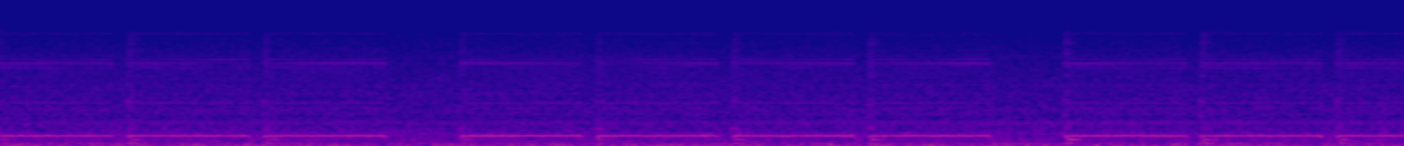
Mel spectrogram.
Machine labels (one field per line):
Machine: slide rail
